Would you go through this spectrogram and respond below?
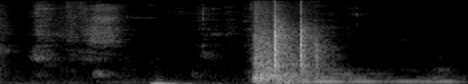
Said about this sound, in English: He's vigorously shaking the chair. But the baby's not in it, so it's okay.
